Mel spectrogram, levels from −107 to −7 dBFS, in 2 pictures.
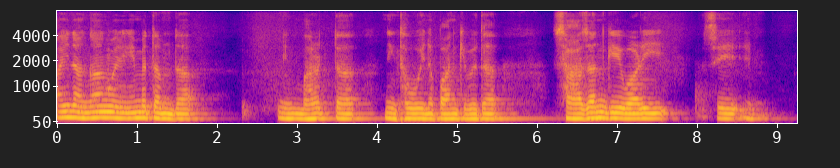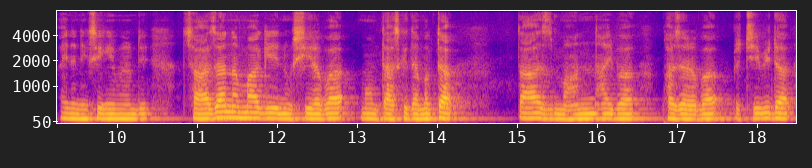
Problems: background sounds at intervals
